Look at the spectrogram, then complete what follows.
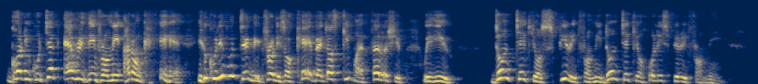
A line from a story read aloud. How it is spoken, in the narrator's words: David heard, he cried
